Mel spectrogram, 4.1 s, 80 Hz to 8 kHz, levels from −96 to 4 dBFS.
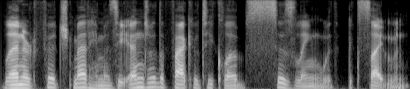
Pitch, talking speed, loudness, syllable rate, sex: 120 Hz, 190 wpm, -21 LUFS, 5.6 syllables/s, male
